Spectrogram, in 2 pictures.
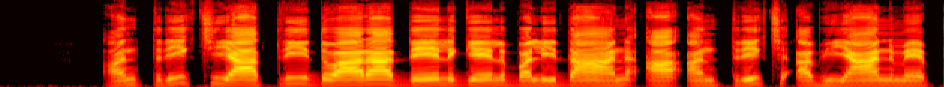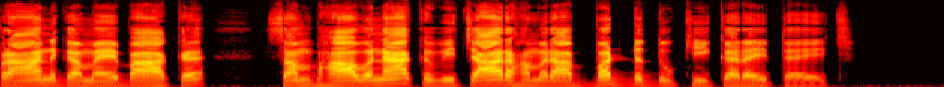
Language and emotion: Maithili, sad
